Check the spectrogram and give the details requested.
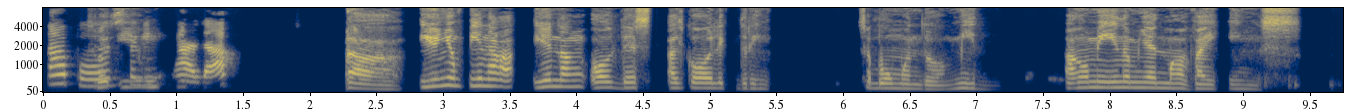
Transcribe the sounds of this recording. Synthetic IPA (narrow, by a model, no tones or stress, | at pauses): t̪aːpoosʊŋʔaːlɐk̚ | ʔoːʔojʊnjʊŋpiːnɐkɐjʊnːɐŋʔold̪ɛst̪̚ʔɐlkoholɪk̚d̪ɾiŋk̚ | sɐbʊʔʊŋmʊnd̪o̞mid̪̚ | ʔɐŋʊmiːʔɪnomɲɐɐnmɐŋavajkɪŋs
